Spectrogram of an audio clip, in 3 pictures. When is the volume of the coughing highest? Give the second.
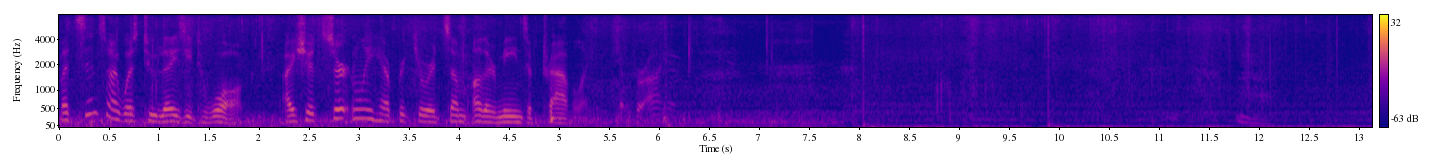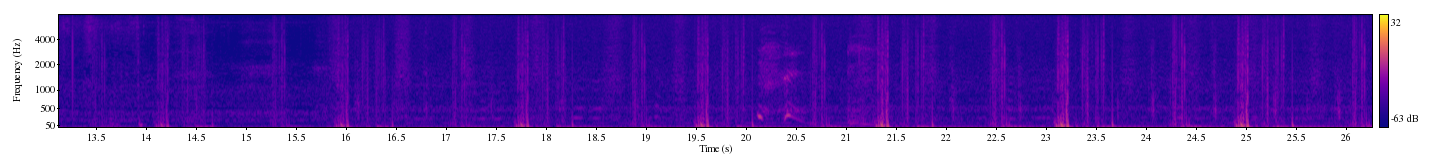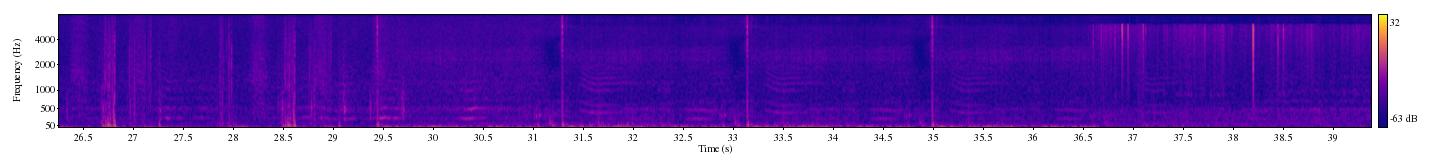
5 s.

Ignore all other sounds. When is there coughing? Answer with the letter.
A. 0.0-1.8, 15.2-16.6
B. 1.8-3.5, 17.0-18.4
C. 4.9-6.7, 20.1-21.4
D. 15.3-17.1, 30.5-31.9
C.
